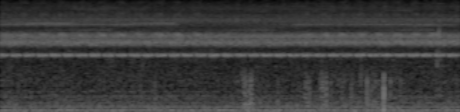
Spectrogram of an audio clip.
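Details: Steady shrill insect chorus at night around a small fire, the ringing unchanging throughout, with a low rumble and several sharp crackling pops from the fire.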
